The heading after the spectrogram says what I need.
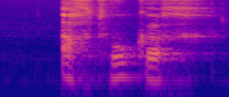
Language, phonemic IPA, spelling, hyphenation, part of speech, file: Dutch, /ˌɑxtˈɦukəx/, achthoekig, acht‧hoe‧kig, adjective, Nl-achthoekig.ogg
- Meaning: 1. octagonal, having eight corners 2. shaped like an octagon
